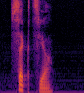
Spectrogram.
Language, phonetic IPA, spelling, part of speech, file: Polish, [ˈsɛkt͡sʲja], sekcja, noun, Pl-sekcja.ogg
